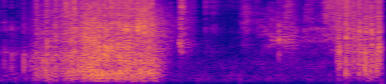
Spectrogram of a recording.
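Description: A Mystical Shaman Oracle card deck being riffle shuffled up close, a dense papery burst of flicking cards followed by quick taps as the deck squares up, then a second shorter riffle.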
